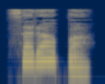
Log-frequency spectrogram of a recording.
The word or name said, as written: ಸುರೂಪೆ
